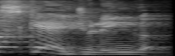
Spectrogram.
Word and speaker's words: scheduling: E quindi è giunta l'ora di parlare di scheduling. Lo scheduling o scheduling, scheduling è, per chi vuole utilizzare la pronuncia britannica, è quella parte del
